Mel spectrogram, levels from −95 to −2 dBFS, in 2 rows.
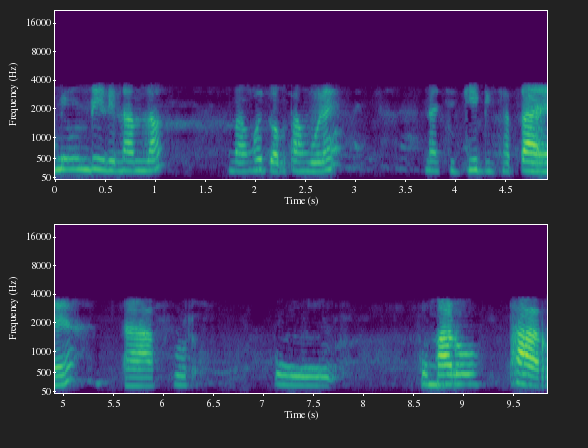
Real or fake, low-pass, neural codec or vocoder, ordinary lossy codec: fake; 3.6 kHz; codec, 16 kHz, 2 kbps, FreqCodec, larger model; AAC, 24 kbps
